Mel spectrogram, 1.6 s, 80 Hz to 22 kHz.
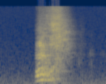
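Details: A single forceful, explosive sneeze with a hissing burst of air trailing off over about half a second. It is part of a man's repeated sneezing fit; he had sneezed 4 or 5 times before filming began and sounds stuffed up.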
